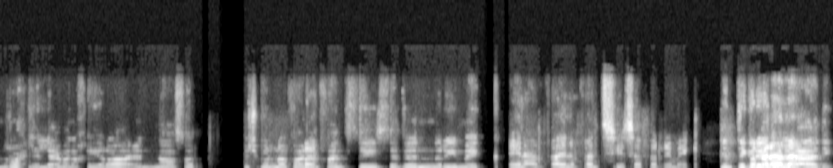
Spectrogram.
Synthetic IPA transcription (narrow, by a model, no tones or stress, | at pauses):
nɾuːħlɪlːʊʕbalʔaxiːɾaʕɪnd̪nɑːsˤɨɾ | bɪʃɡulnafajnalfant̪ḁsisɪfɪnɾiːmeːkʔeːnaʕamfajnafant̪ḁsisafɪnɾimeːk | ʔɪnt̪ɪɡɾeːanalʕaːd̪i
